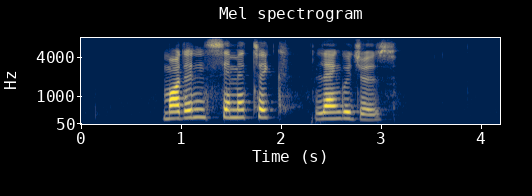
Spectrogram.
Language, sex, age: English, female, 22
